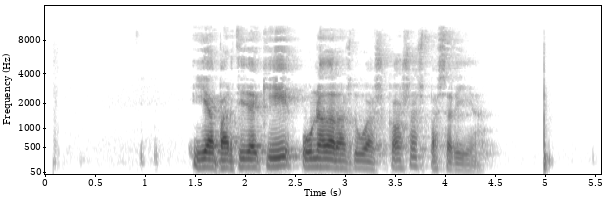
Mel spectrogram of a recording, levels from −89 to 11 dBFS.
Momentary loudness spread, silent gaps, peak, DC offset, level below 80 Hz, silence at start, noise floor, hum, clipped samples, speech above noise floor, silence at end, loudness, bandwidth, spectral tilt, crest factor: 15 LU; none; -6 dBFS; under 0.1%; -76 dBFS; 1.5 s; -78 dBFS; none; under 0.1%; 54 dB; 1.25 s; -25 LUFS; 10.5 kHz; -5.5 dB/octave; 20 dB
